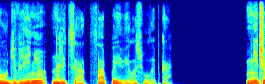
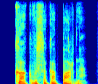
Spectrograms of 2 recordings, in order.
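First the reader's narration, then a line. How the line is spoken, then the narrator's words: Scornful snort. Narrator (Russian): фыркнул Роман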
